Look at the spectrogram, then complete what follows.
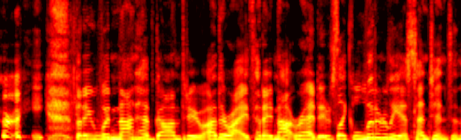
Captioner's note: laughs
